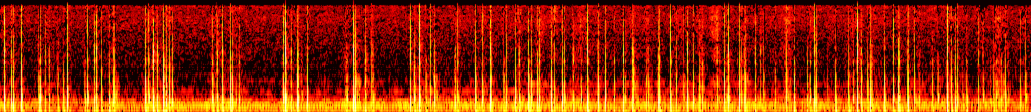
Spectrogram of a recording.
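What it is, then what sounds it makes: Faux leather tablet case. Long nails scratch and tap the cover of a teal faux-leather tablet case held close behind the microphone. Rapid, irregular dry clicks and taps crackle over soft scratching, with a faint steady low hum underneath, all at a quiet, close-up level.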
